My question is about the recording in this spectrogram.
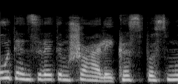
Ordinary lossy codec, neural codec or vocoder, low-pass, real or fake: AAC, 32 kbps; none; 10.8 kHz; real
